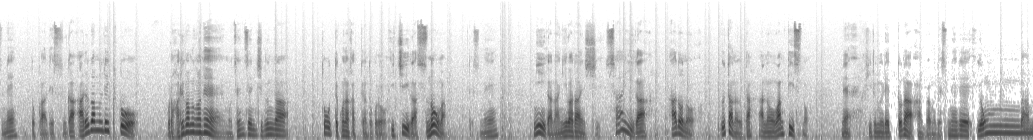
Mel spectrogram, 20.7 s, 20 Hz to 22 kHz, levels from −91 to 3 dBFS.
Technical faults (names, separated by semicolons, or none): overdone noise removal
